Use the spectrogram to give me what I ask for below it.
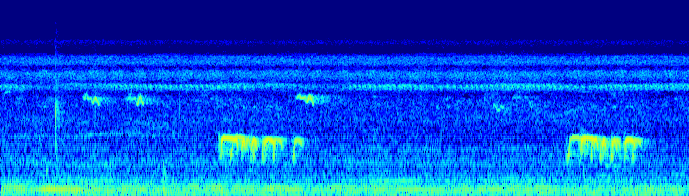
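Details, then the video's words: Local zebra dove, a bird in full voice used to draw other doves into singing: two mellow trilled cooing phrases a few seconds apart, each a quick run of wavering notes, over a steady high-pitched background hiss. "burung perkutut lokal gacor cocok buat pancingan"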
